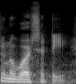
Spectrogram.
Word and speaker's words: university: Younger brother who taught at dash university who taught at dash university. Right? University. Now let's pronounce with me university.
